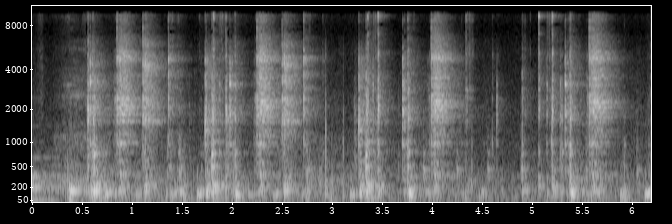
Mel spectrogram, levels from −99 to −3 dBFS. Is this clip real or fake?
real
